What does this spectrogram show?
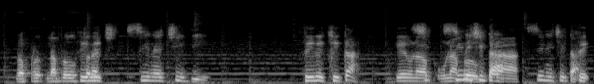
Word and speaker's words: Cinecittà: Disculpen Ah, no tengo muy Cine, buena pronunciación. La productora Cine, Cinecittà.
